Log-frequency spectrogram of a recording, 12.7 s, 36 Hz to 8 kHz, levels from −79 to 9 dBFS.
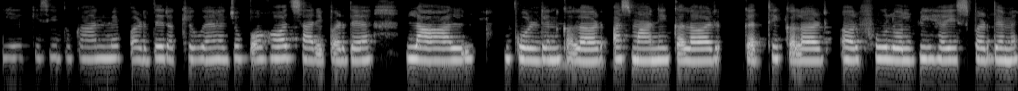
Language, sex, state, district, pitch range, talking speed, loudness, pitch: Hindi, female, Bihar, Gopalganj, 230-250 Hz, 130 wpm, -20 LUFS, 240 Hz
